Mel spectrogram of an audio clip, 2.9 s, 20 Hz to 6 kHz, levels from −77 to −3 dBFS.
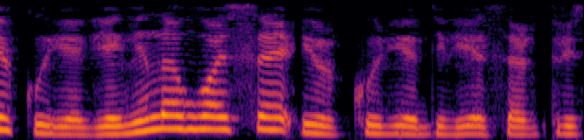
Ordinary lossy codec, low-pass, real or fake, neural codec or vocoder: MP3, 24 kbps; 5.4 kHz; fake; autoencoder, 44.1 kHz, a latent of 192 numbers a frame, MeloTTS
